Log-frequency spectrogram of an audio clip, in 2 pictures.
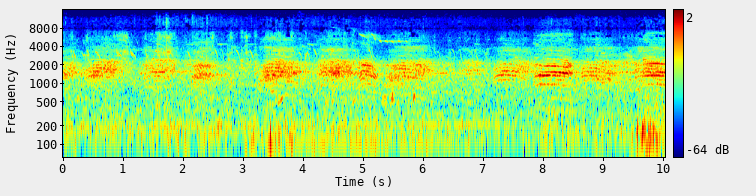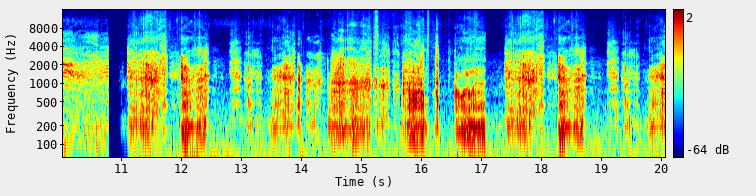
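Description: Mallard ducklings peeping in a busy stream of short, high, arched chirps. About eleven seconds in, after a brief cut, a dog barks and growls in louder, irregular bursts.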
